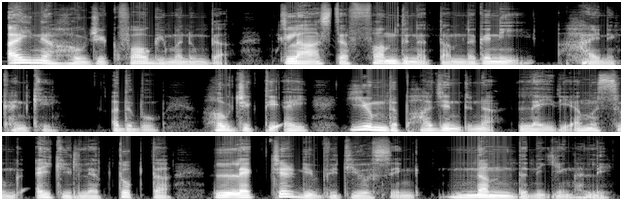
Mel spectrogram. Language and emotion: Manipuri, sad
